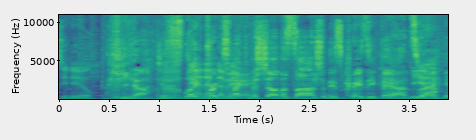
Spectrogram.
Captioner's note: laughs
